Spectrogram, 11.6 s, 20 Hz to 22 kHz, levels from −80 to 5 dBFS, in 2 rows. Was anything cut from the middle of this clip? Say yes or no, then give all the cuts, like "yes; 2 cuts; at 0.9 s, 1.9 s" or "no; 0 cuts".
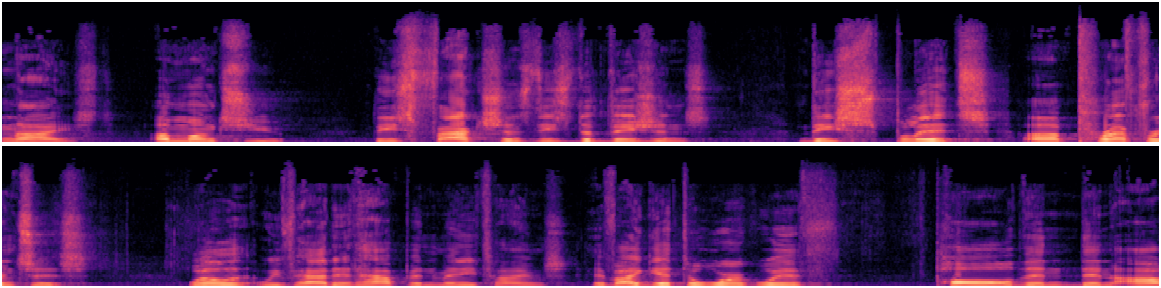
yes; 3 cuts; at 5.0 s, 7.1 s, 8.7 s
